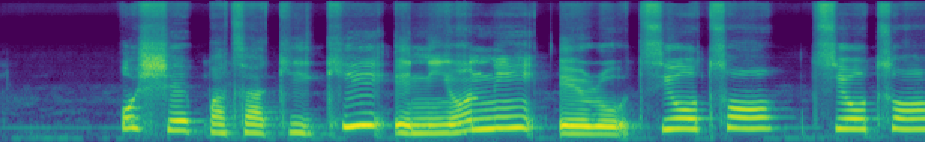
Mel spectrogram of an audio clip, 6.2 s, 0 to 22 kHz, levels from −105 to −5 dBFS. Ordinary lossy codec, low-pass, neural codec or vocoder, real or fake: none; none; autoencoder, 48 kHz, 128 numbers a frame, DAC-VAE, trained on Japanese speech; fake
